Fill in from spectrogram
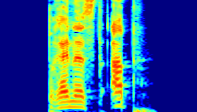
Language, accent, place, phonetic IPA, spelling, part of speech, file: German, Germany, Berlin, [ˌbʁɛnəst ˈap], brennest ab, verb, De-brennest ab.ogg
- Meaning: second-person singular subjunctive I of abbrennen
